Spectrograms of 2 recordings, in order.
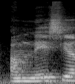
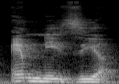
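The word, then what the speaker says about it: amnesia: पहले तो इसका प्रोनाउंसिएशन देखिए, अमनेशिया नहीं बोलेंगे, एमनीजिया।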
